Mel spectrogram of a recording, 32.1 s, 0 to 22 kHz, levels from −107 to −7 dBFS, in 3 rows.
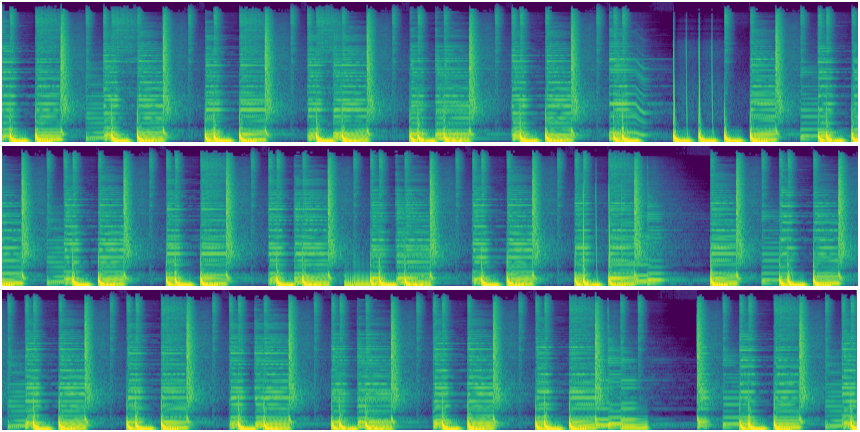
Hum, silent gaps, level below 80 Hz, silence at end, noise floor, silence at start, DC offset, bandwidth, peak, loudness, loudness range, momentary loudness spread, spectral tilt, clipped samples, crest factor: none; none; -14 dBFS; 0 s; -55 dBFS; 0 s; under 0.1%; 18.5 kHz; 0 dBFS; -15 LUFS; 2 LU; 12 LU; -5.5 dB/octave; under 0.1%; 12 dB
